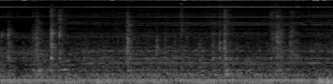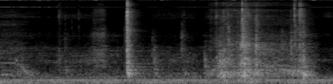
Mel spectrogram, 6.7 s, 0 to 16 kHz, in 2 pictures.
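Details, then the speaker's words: 1992 Shintom VCR450 VHS VCR, second-gen Shintom mechanism, fully recapped: light whirring and soft clicks as the tape unthreads, then a busier clatter and thunk as the cassette ejects; all normal. "I always do love the blue screens on VCRs. And when you eject the tape, it'll do that."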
